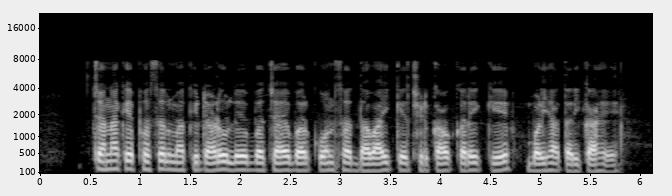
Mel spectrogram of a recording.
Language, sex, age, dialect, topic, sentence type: Chhattisgarhi, male, 25-30, Northern/Bhandar, agriculture, question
